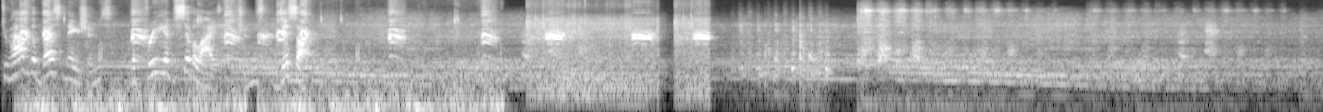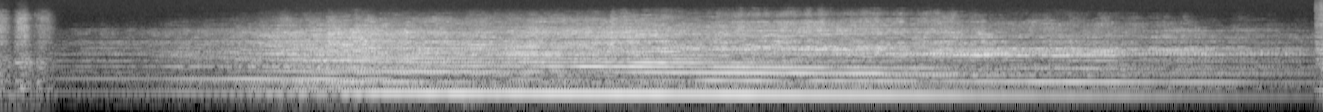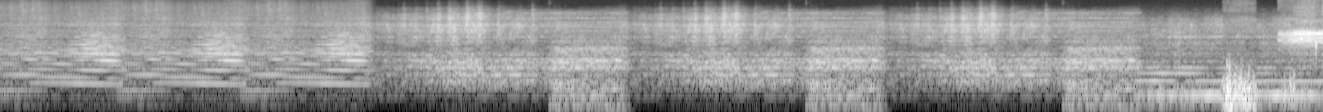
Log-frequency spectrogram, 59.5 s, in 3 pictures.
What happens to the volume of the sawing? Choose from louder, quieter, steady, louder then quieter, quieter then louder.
quieter.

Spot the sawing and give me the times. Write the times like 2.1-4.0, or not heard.
10.8-20.7.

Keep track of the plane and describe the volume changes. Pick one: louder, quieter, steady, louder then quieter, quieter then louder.
steady.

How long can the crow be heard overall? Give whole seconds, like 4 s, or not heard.
12 s.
